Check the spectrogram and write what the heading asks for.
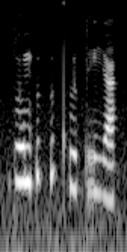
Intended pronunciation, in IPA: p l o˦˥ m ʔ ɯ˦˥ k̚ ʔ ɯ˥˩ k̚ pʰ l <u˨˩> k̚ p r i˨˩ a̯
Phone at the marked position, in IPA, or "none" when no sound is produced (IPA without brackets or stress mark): ɯ˨˩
